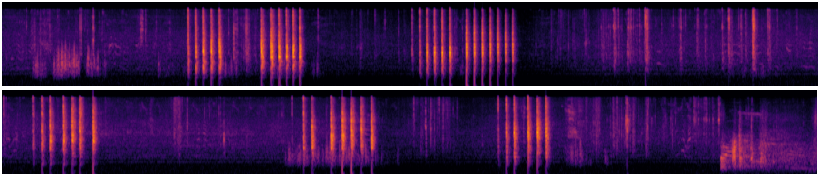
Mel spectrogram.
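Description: Hand-held power driver fastening a strip of vinyl siding, running in five or six short bursts of fast, even clicking, each under about a second, with pauses between.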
